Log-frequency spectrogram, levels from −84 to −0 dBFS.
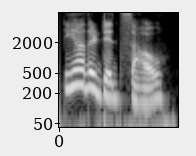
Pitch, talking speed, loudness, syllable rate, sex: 190 Hz, 200 wpm, -16 LUFS, 5.0 syllables/s, female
